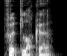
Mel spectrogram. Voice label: "footlocker", British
